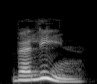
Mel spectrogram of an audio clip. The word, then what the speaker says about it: Berlin: In German, it's pronounced Berlin.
